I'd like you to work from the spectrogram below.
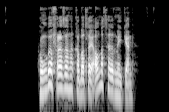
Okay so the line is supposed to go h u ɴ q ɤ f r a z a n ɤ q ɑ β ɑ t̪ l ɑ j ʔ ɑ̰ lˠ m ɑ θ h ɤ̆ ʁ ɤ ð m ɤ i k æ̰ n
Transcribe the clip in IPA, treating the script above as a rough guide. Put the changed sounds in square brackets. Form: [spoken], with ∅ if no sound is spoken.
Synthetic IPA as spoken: h u ɴ [ɢ] ɤ f r a z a n ɤ q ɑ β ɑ t̪ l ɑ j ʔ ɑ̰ lˠ m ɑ θ h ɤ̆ ʁ ɤ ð m ɤ i k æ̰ n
